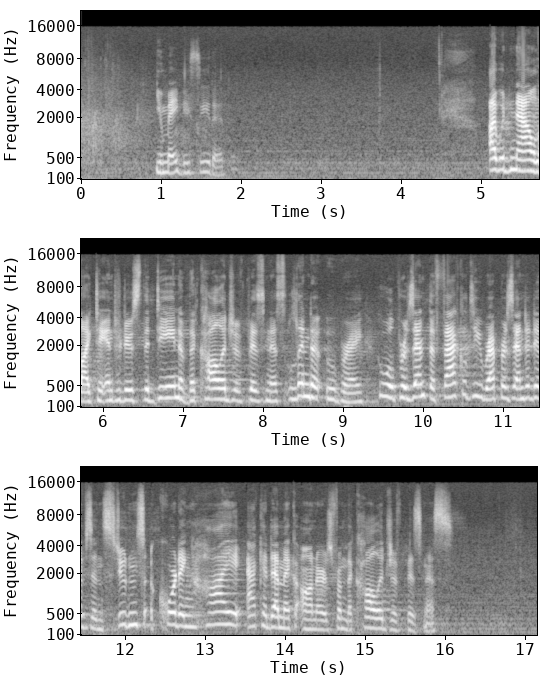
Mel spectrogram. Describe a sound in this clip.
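A woman speaks calmly into a microphone over loudspeakers in a large hall.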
